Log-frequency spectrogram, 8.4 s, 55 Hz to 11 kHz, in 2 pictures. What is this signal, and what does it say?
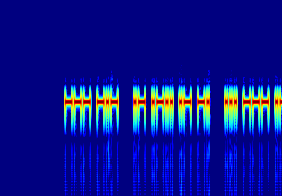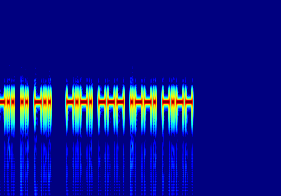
Morse code, heard as a keyed tone, about 36 wpm, 700 Hz. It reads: OK ALAN SOLID COPY
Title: Practice QSO - Exchange 3 - More Info - 35wpm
